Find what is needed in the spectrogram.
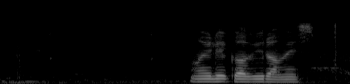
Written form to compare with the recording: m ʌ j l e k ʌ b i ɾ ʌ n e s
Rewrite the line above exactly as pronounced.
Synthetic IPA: m ʌ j l e k ʌ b i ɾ ʌ m e s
